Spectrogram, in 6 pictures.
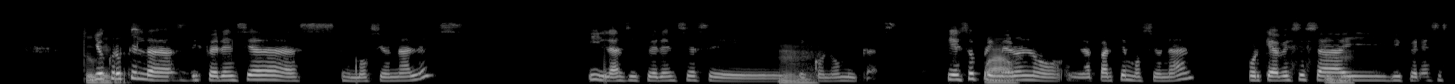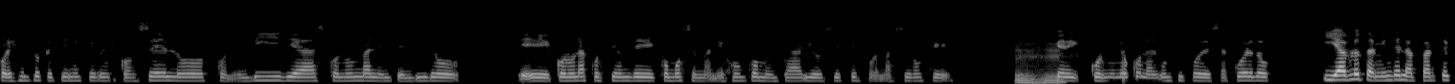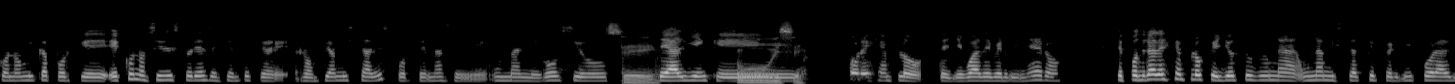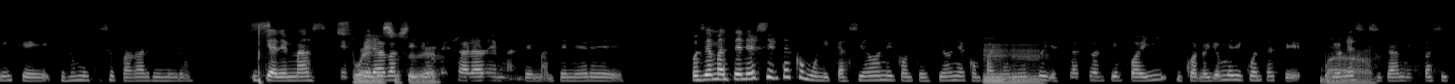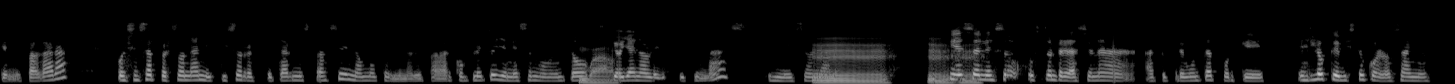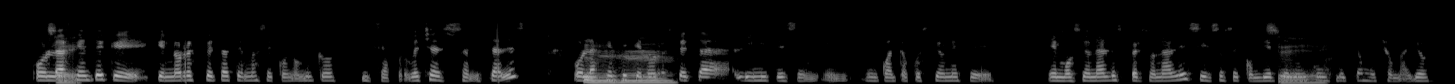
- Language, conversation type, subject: Spanish, unstructured, ¿Has perdido una amistad por una pelea y por qué?
- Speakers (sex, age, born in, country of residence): male, 40-44, United States, United States; other, 30-34, Mexico, Mexico
- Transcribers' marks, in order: tapping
